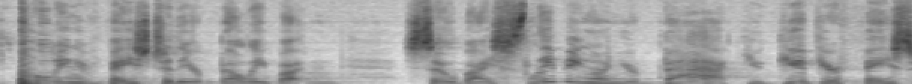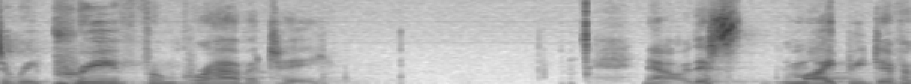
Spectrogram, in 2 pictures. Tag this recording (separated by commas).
Speech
